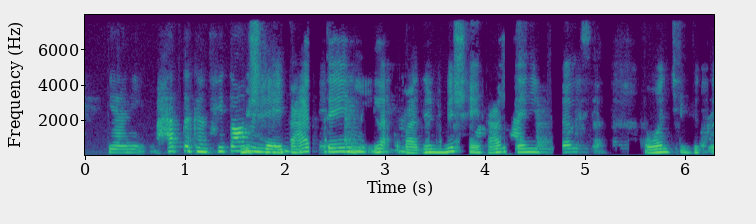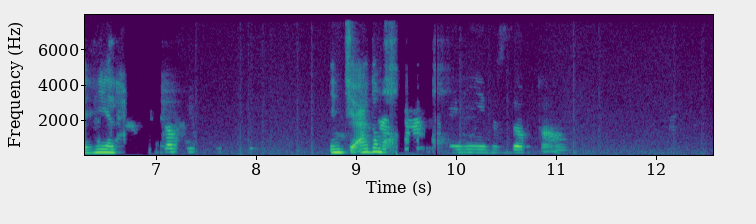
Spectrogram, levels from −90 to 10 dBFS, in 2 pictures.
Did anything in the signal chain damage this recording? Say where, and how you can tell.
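Yes, and it all happened in the call processing, around the echo canceller.

Speech suppressed in double talk: the voice dips and cuts out in pieces between 1.97 and 4.92 s, losing about a second and a half in total, with drops as deep as about 40 dB. Shorter bites follow at 6.38 to 6.81 s (about 30 dB) and 9.23 to 9.69 s (about 35 dB). The likely cause is the canceller failing to tell the local talker from loudspeaker echo while both ends were talking, so it clamped down on everything.

Echo leak: from 2.34 to 7.17 s there's a faint delayed copy of the voice trailing by 340 ms, sitting roughly 20 dB under the speech. It returns at 9.5 to 9.93 s, 346 ms behind and a bit quieter, around 25 dB down. That steady delay and low level point to the far end's canceller likely letting part of its loudspeaker pickup slip back into its microphone.

Background gated by the echo canceller: between 5.2 and 6.1 s the room sound briefly drops away, about 40 dB at its deepest, for a couple of hundred milliseconds in total, then comes back. 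That's the canceller slamming the mic down while the loudspeaker was active and releasing once it eased off. The bandwidth topping out at 8 kHz is just the normal call mic chain.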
